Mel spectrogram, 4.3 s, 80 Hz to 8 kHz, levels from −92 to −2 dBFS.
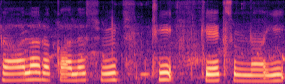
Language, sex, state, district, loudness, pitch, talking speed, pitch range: Telugu, female, Andhra Pradesh, Annamaya, -15 LUFS, 225 Hz, 85 wpm, 215-240 Hz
